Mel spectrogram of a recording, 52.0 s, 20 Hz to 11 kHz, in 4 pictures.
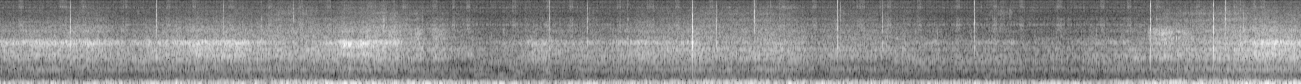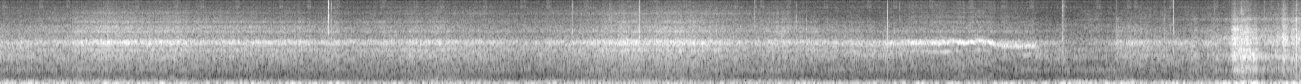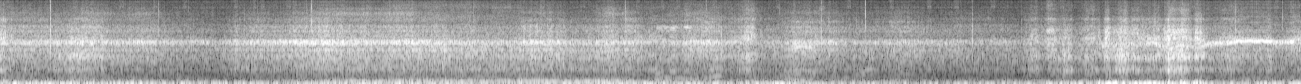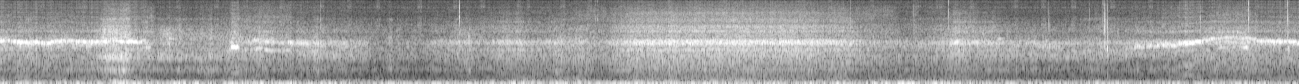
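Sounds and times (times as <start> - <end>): high whistling tone: 21.4 - 25.1, 35.4 - 42.9, 48.8 - 52.0.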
